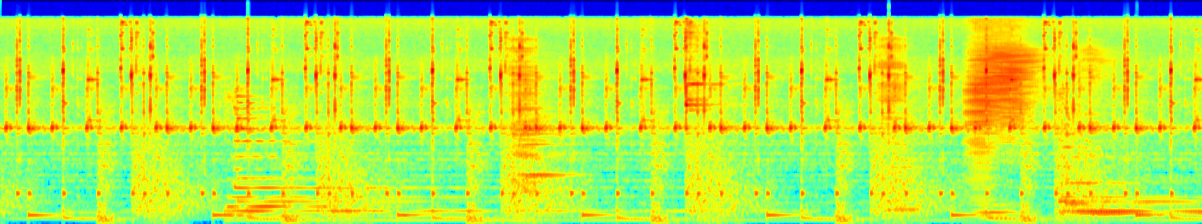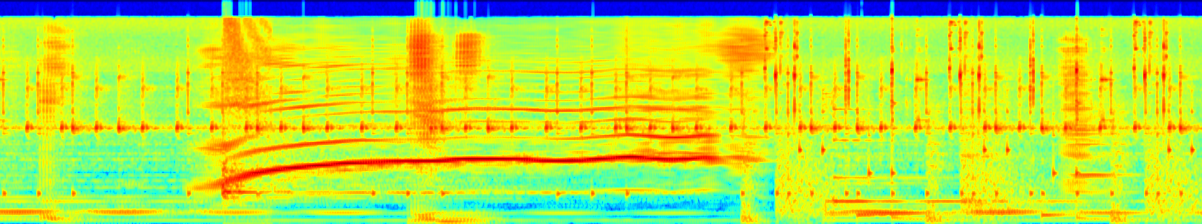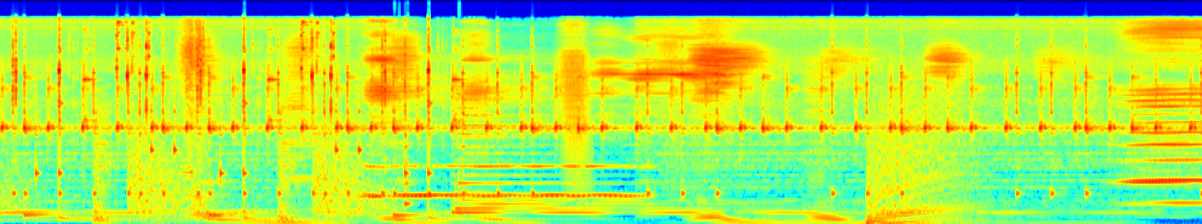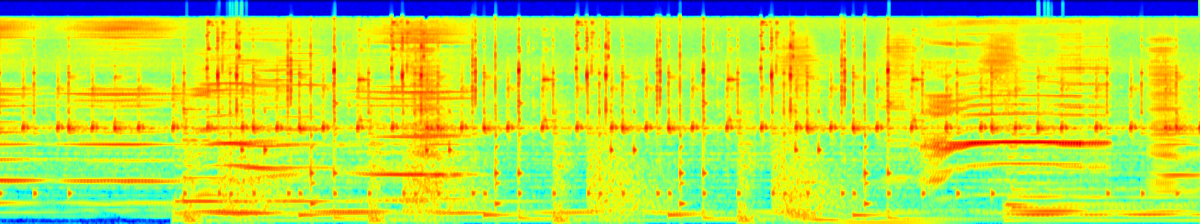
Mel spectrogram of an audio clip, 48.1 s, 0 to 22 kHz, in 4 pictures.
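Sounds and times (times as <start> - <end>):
bass: 2.3 - 18.5, 19.4 - 35.2
low drone: 9.5 - 23.3, 25.8 - 41.5
light ticking: 10.4 - 14.8, 19.4 - 48.0
wavering electronic tone: 10.8 - 21.2, 25.9 - 41.2
sustained synthesizer chord: 25.8 - 40.0.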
